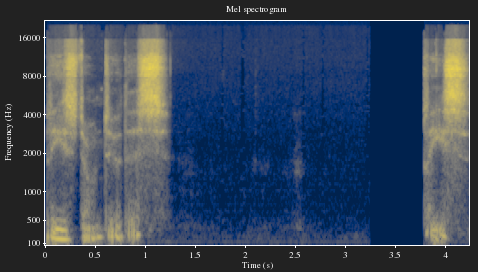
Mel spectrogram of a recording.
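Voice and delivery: hushed, low-voiced whisper. On the ocean, Izzy walks closer with a hand outstretched, in a low voice. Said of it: "she still says in like a low a lower voice".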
